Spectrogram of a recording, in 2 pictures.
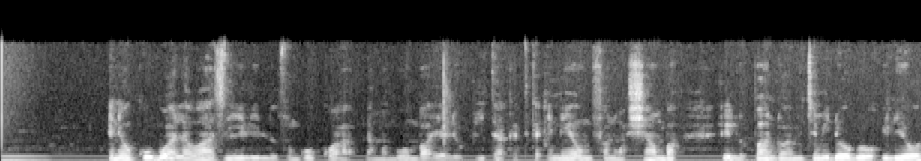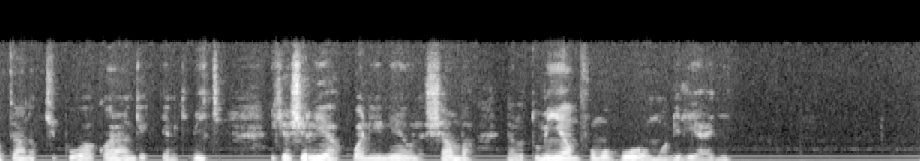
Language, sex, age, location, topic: Swahili, male, 25-35, Dar es Salaam, agriculture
